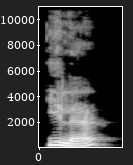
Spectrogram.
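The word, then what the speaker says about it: ils: w być następne słowo ile ile te trzy osoby czyta się dokładnie tak samo powtarzaj razem ze mną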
